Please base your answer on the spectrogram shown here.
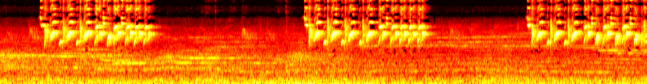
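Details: European goldfinch singing in three dense bursts of rapid, tinkling, metallic twitters, each lasting over a second, with quiet gaps of about two seconds between them.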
